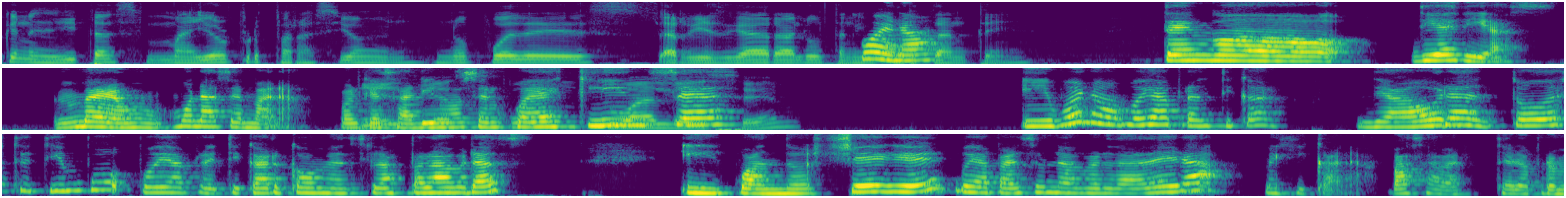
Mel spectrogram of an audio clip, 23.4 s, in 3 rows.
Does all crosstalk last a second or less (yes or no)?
no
